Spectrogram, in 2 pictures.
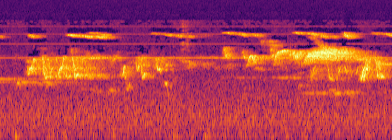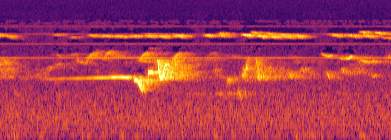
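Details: A Brown-eared bulbul coming to eat fruit gives harsh, squealing calls in bursts, with shrill high chatter and a rising screech near the end, over a steady background hiss.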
